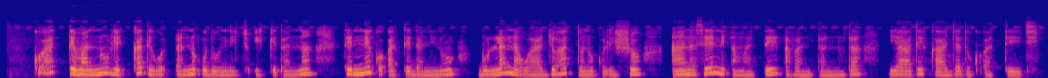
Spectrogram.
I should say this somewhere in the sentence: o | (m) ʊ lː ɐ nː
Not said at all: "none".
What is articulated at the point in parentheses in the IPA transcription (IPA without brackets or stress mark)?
b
